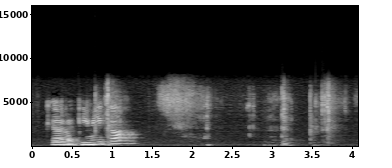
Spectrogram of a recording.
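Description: A card is laid down on a cloth-covered table.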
